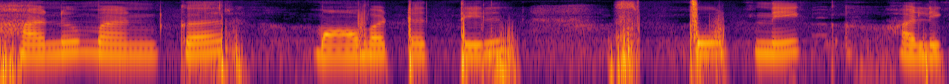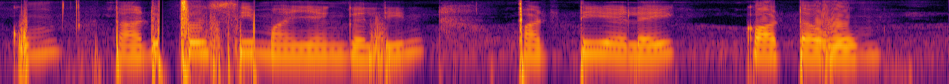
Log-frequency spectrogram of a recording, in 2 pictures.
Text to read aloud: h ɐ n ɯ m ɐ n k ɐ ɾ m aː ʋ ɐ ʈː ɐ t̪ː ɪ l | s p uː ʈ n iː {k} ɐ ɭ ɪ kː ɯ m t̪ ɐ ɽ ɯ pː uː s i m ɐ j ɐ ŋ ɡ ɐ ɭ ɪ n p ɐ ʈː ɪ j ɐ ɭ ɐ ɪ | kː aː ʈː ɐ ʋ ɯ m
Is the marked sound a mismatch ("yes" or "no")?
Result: no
